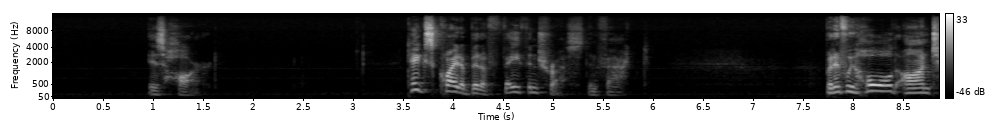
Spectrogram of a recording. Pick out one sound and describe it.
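A young man speaks calmly into a microphone, close by, in short bursts with pauses.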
